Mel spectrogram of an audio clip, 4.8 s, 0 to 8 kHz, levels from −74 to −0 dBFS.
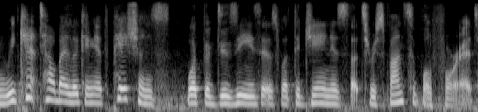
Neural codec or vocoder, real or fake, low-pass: codec, 16 kHz, 1 kbps, X-Codec, HuBERT features, trained on balanced general audio; fake; 7.2 kHz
